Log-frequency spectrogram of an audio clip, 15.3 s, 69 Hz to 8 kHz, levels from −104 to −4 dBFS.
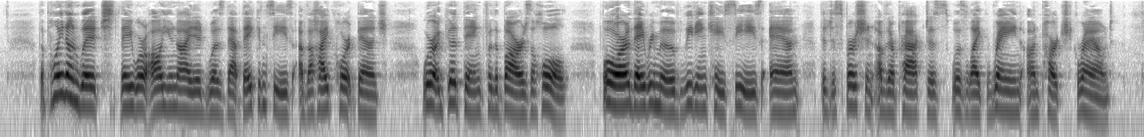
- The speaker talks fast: No, average, 170 wpm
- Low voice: No, medium, 175 Hz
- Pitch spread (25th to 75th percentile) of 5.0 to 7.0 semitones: No, average, 3.5 semitones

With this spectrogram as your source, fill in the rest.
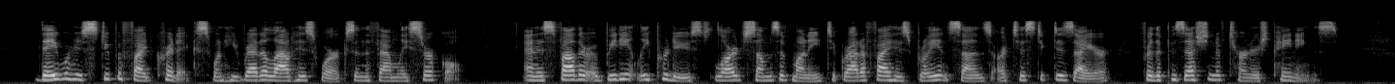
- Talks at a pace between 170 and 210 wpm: No, average, 160 wpm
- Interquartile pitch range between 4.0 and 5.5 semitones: No, average, 3.3 semitones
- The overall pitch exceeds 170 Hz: Yes, high, 190 Hz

